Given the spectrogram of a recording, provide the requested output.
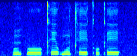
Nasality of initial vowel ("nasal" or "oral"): nasal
